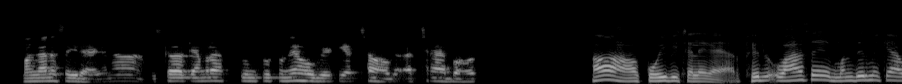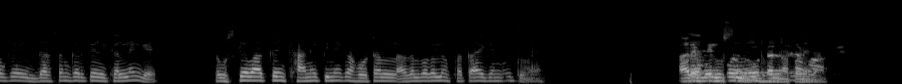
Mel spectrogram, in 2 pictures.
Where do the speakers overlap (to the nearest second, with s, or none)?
16 s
